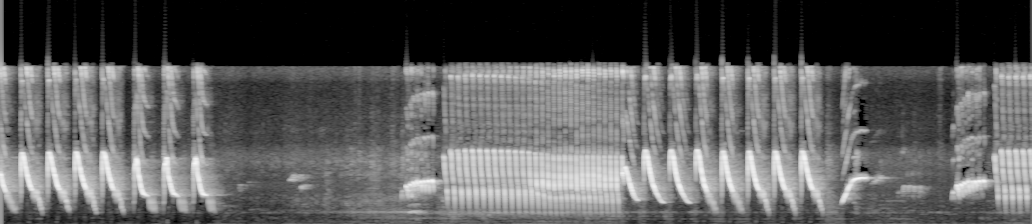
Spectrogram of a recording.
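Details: Canary singing a string of descending whistled sweeps, then a long dense rapid roll lasting about two seconds, followed by more sweeps and a few rising notes.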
